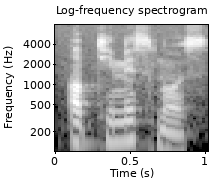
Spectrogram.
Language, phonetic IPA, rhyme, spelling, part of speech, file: German, [ɔptiˈmɪsmʊs], -ɪsmʊs, Optimismus, noun, De-Optimismus.ogg
- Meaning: optimism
